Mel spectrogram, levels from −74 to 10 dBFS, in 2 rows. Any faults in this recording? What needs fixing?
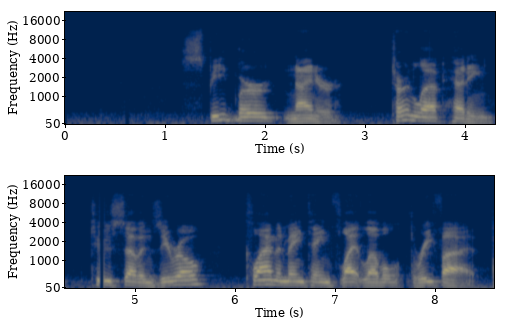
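Segment timestamps in this speech stream don't line up, so the player pads each gap between stream segments with silence. Hard-edged holes interrupt the audio at 0.59–0.64 s (44 ms), 3.64 s (4 ms), 4.64–4.69 s (46 ms) and 7.69 s (20 ms), all on one-second segment boundaries. Stamping each segment to begin exactly where the previous one ends would remove them.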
